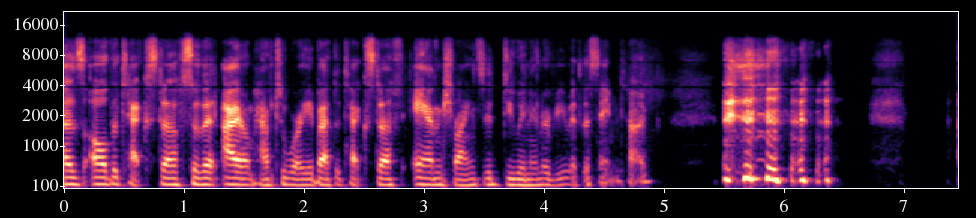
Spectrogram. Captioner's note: laughter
